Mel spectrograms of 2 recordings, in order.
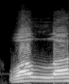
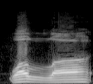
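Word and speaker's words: والله: tapi tetap dibacanya panjang wallah nah lafad Allah yang berbunyi seperti ini lafad Allah yang sebelumnya baris di atas seakan-akan ada w-nya wallah wallah jangan wallah wallah bismillah Iya lillah Iya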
